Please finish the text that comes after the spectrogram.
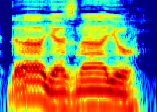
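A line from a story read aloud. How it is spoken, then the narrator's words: Sigh. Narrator (Russian): вздохнул мистер Стэкпол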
